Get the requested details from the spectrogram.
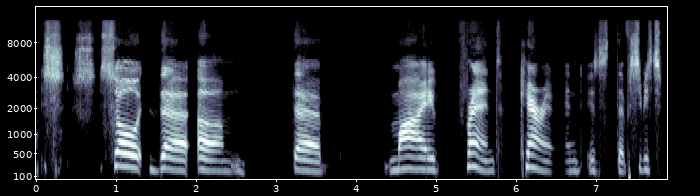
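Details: Aphasia after a stroke in an adult woman, a stroke survivor now involved in aphasia peer support.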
